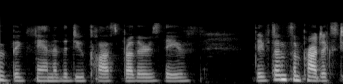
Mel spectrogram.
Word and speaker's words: Duplass: HBO has canceled the comedy is it the Dunlap brothers, or how do you say Duplass.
